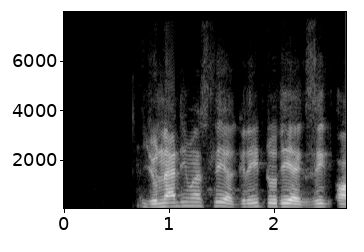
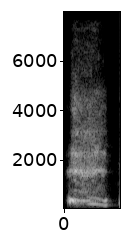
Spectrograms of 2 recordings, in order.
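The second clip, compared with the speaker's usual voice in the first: high, soft giggle; real laugh breaking out; burst of laughter; 10 semitones higher, 7 dB quieter than usual. Real, not acted. Co-host cracks up after the guest storms off, high giggle.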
